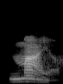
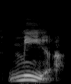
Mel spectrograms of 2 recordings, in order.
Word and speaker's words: Mia: one of the characters is m i a Maya right so I pron I made my wife pronounce Mia so the backstory of that is is yeah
